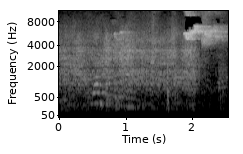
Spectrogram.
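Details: A pair of scarlet-breasted lorikeets grooming each other; one gives a single brief, shrill, rasping screech near the end, after a stretch of steady hissing background noise.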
